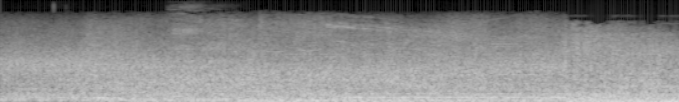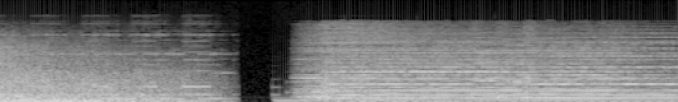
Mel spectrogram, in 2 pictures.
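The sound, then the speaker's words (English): A loud, sustained roaring rumble of the spacecraft Artemis crash landing on an unknown planet after a catastrophic engine failure fills the first nine seconds, breaks off into a brief silence, then gives way to a steady, buzzing electronic hum with layered tones. The crash is part of a Voice Arcade game mission. “You managed to survive the catastrophic engine failure and land the Artemis on an unknown planet.”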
